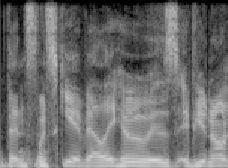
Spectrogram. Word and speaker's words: Schiavelli: Vincent Schiavelli, I think is the pronunciation of the last name. Vincent Schiavelli, who is, if you don't know that name, you have definitely seen him.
